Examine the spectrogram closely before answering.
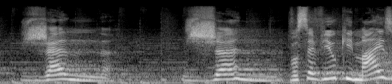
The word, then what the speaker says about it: jeune: J-E-U-N-E. Ou seja, J-E-U-N-E. Bom, a gente já viu que a letra E ao final da palavra eu não pronuncio, então pode barrar essa letra.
